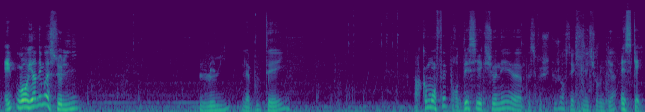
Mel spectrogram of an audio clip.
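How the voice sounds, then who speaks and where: A man's voice: on the high side, big pitch swings, moderate pace, long pauses, dark tone, a little hiss or hum. A man giving casual let's-play commentary, muttering to himself and grumbling in puzzlement as he plays. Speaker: gamer streamer.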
